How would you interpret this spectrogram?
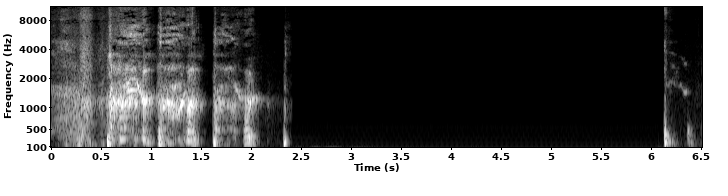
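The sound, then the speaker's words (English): A burst of harsh coughing and throat clearing for about two seconds, then a long silence before a brief final rasp at the end. “I've got a cough button, that's what's after going 40.”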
